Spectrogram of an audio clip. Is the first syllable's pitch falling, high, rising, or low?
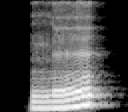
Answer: rising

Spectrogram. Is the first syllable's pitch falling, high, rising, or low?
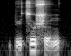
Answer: low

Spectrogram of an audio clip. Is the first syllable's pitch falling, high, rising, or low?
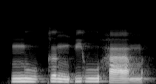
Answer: falling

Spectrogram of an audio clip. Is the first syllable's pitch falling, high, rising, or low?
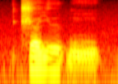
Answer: high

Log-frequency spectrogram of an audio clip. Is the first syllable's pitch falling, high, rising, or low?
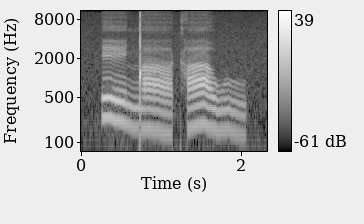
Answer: falling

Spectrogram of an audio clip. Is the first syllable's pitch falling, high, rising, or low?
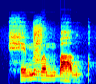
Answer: rising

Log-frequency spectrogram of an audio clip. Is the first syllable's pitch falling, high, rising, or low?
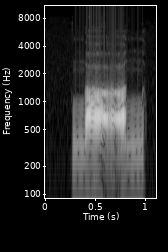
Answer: low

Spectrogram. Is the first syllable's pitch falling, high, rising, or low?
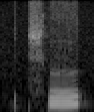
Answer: rising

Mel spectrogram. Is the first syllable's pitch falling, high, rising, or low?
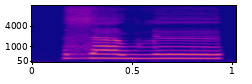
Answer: low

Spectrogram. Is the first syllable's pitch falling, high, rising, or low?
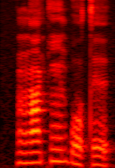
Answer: high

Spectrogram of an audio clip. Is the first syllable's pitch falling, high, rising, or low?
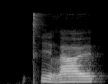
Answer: falling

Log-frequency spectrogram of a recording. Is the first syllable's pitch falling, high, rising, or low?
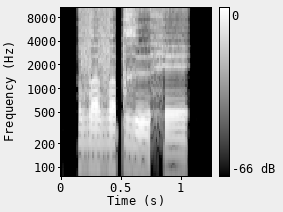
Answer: high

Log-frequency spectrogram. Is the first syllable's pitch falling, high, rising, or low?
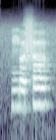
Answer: low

